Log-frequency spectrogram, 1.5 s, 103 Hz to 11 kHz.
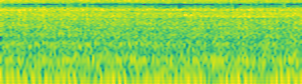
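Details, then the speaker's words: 1973 MGB sitting 20 years, idling after carb balancing (both at eight) and idle lowered: low, steady burble, even beat, no stumbles or ticking; smoke cleared, running really smooth, mixture may need slight adjustment. "I think this thing is ready to hit the road test it out smoke has cleaned up no more of that it's just sitting here idling yeah it seems to be running really smooth"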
